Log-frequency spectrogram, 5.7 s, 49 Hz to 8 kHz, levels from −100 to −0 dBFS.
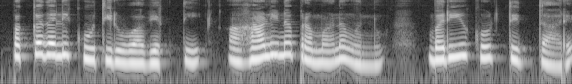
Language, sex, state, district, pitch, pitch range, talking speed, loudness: Kannada, female, Karnataka, Mysore, 215 Hz, 185-250 Hz, 75 wpm, -16 LUFS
